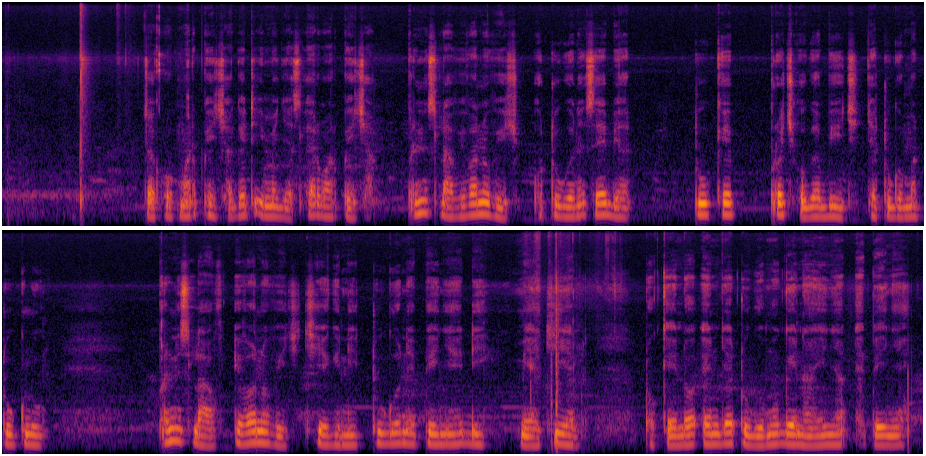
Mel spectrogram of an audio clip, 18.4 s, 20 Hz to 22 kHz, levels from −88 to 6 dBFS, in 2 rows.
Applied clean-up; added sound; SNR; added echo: none; none; none; none.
